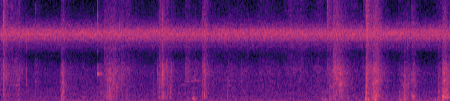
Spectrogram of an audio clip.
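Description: Steady high-pitched insect drone, with a few scattered faint knocks and rustles that come more often near the end.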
